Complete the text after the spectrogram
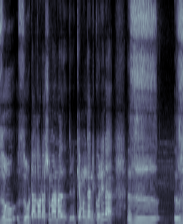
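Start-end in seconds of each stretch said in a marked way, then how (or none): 0.0-0.2 জু opening on a long zzz; buzzed zoo. Shown as a demonstration. Teacher likening Z to a buzz, drawn-out zoo. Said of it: "এরকম". 2.7-3.6 জ as a pure buzzing zzz; sustained z. Shown as a demonstration. Teacher isolating the sound for learners, sustained buzz. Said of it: "এরকম".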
